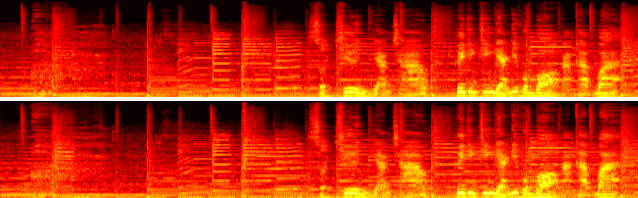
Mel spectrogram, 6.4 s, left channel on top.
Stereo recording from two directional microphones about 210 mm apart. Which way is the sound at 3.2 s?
15° right (ahead or behind).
